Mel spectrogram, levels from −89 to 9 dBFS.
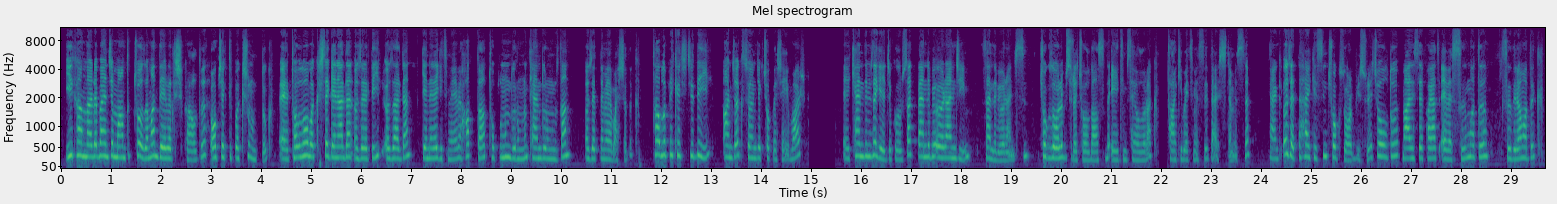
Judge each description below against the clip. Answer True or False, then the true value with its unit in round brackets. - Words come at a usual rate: False (155 wpm)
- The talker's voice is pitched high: True (255 Hz)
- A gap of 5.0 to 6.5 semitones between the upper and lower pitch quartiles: False (3.4 semitones)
